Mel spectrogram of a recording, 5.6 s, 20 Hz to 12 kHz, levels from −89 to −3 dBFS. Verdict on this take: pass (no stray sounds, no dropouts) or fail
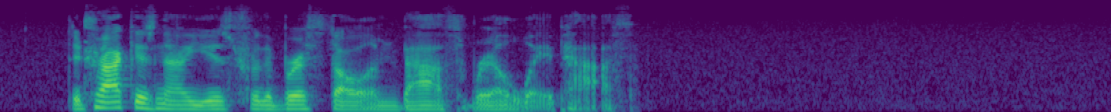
pass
